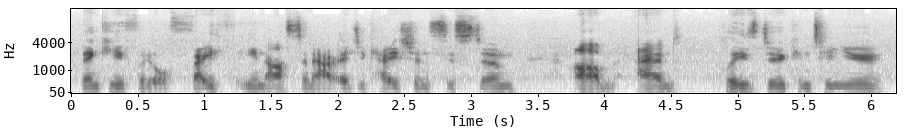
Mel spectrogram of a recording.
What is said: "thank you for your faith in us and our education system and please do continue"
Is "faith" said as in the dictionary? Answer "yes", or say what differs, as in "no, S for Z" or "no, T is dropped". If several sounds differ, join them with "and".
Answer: yes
